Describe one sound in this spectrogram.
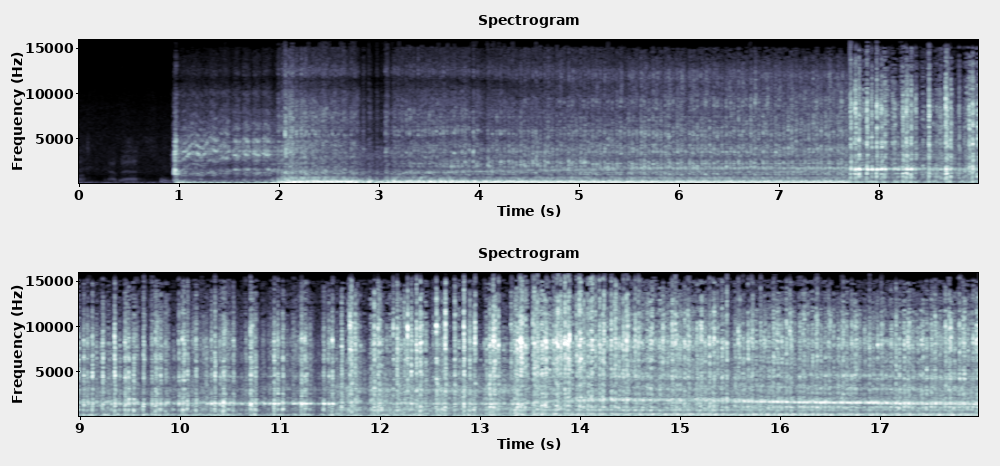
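An airboat engine starts and roars loudly and steadily.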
